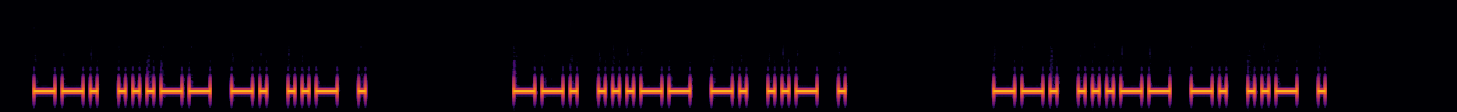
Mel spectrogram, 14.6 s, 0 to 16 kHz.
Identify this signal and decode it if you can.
Morse code, heard as a keyed tone, about 17 wpm, 700 Hz. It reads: G3NUE G3NUE G3NUE
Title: DXCC-100 Call Signs - 5 Characters - Repeated 3x - 17wpm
